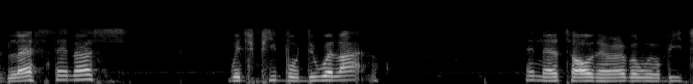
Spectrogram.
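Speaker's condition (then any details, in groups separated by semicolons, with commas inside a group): Cerebral palsy, quadriplegic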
